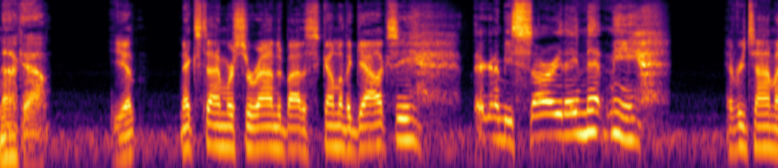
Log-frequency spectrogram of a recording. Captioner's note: sigh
